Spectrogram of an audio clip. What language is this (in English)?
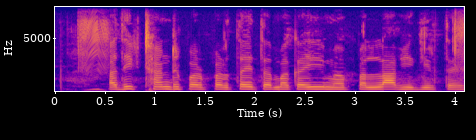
Maithili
